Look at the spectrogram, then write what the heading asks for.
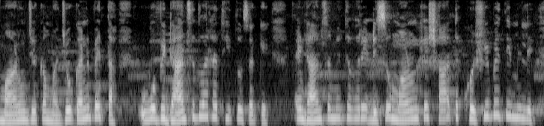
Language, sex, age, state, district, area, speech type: Sindhi, female, 18-30, Gujarat, Junagadh, rural, spontaneous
